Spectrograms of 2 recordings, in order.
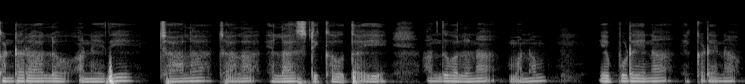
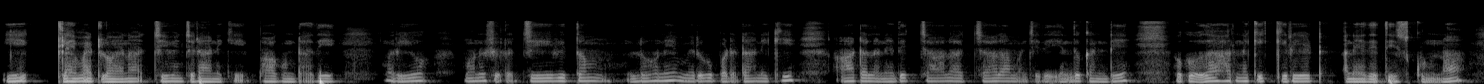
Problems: none marked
